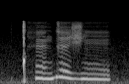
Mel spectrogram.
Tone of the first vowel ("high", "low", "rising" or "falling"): low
